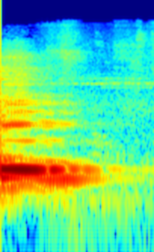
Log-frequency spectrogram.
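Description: Loud microphone feedback through the hall's PA: a knock on the desk microphone, then a ringing howl of several held tones that fades out after about a second and a half.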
